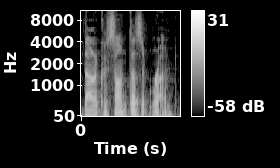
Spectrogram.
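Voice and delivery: ordinary talk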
